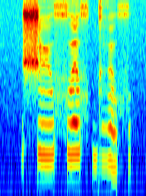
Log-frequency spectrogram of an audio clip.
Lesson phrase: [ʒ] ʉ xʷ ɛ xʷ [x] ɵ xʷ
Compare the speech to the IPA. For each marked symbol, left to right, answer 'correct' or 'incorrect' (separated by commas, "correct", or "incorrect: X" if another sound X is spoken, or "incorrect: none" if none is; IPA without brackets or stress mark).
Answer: incorrect: ʃ, incorrect: ɡʱ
